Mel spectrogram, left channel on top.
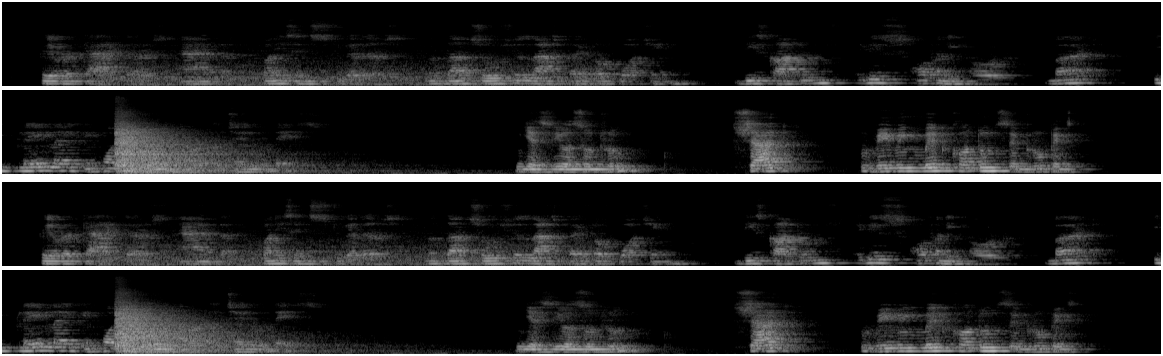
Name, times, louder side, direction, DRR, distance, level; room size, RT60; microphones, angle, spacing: voice 1, 0.4-6.8 7.3-10.0 10.4-11.0 11.5-14.7, right 1 dB, 70° right, 0.9 m, -36 dB
sound 1, 0.9-6.1, equal, 30° right, 0.8 m, -47 dB
sound 2, 12.7-15.1, equal, 5° left, 0.9 m, -31 dB
voice 2, 16.7-18.0 18.9-19.6 20.2-22.3, left 1 dB, 45° left, 0.5 m, -30 dB
4.5 x 2.6 x 2.2 m
head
